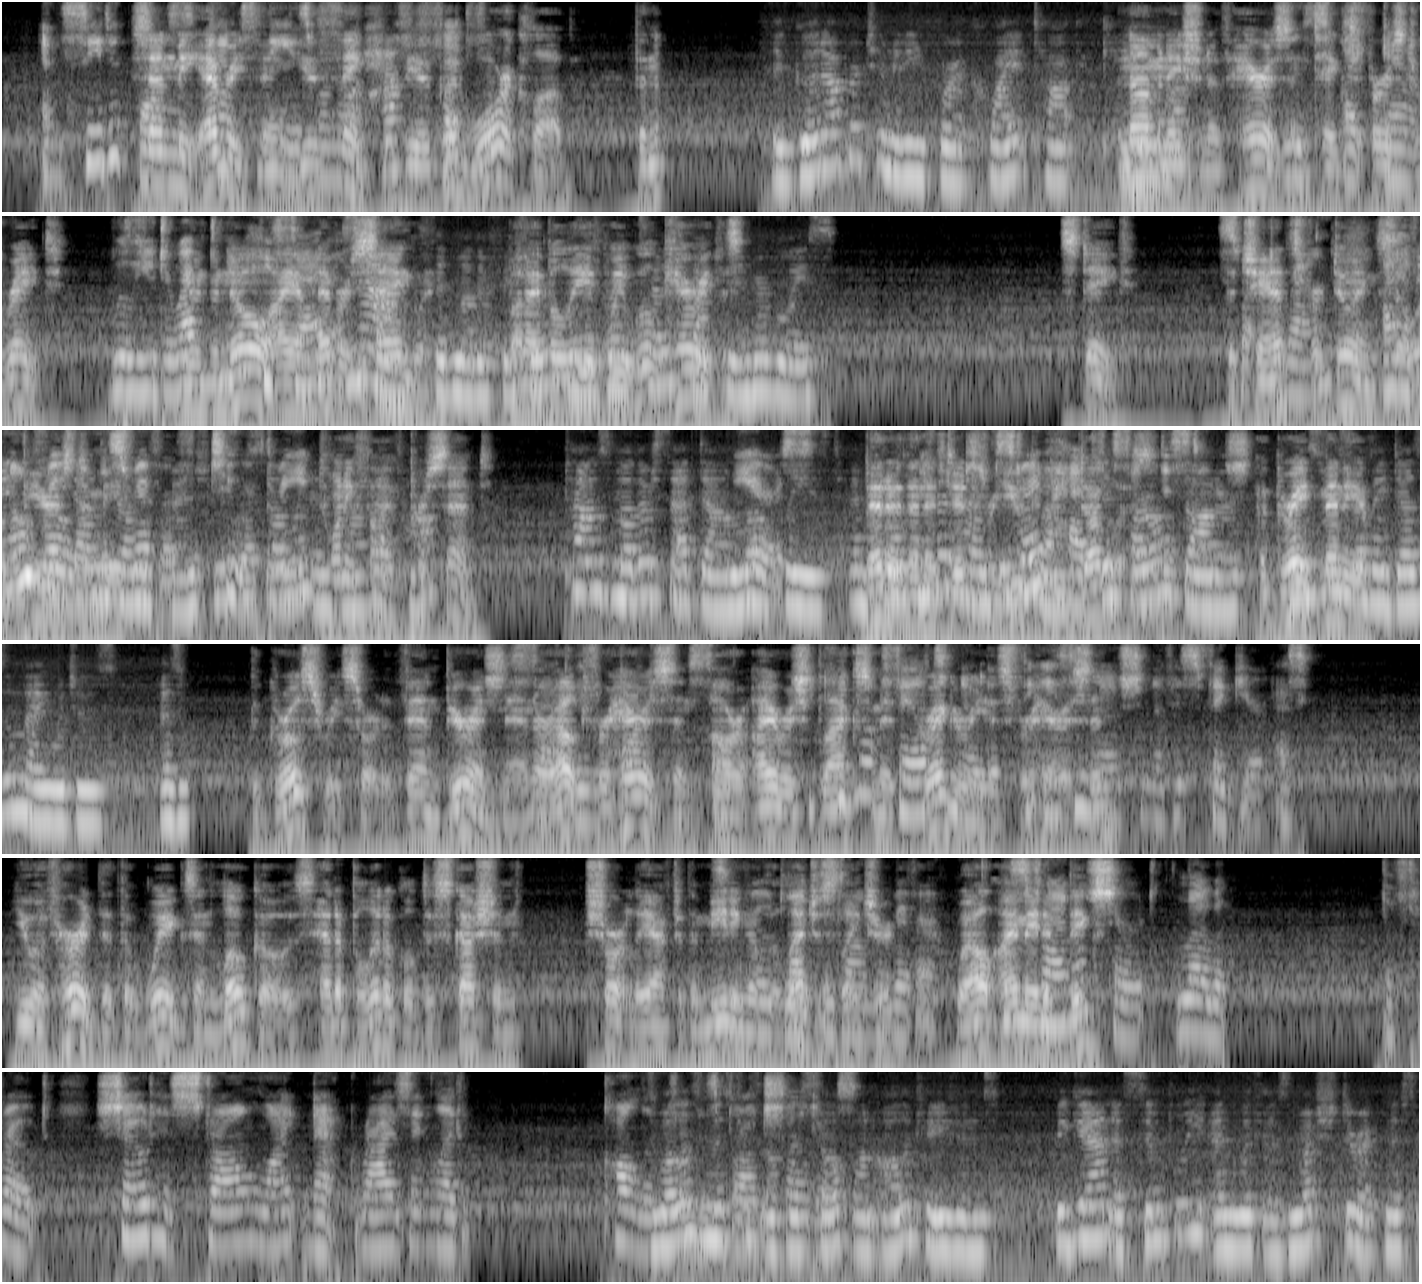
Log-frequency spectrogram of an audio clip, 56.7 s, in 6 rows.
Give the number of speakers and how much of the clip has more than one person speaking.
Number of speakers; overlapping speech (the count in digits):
3, about 46%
